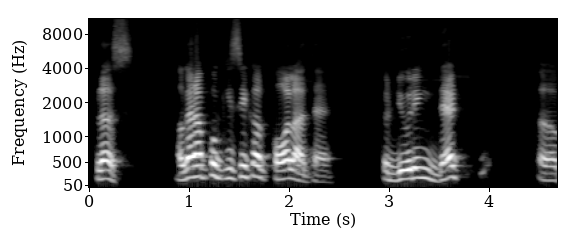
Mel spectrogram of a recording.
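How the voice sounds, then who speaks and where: An Indian man hosting a gear review, presenting features in a scripted way and mixing English phrases into his talk. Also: on the high side. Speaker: host of a motorcycle gear review channel. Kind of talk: scripted product review to camera.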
